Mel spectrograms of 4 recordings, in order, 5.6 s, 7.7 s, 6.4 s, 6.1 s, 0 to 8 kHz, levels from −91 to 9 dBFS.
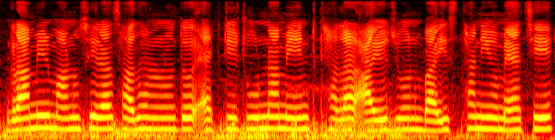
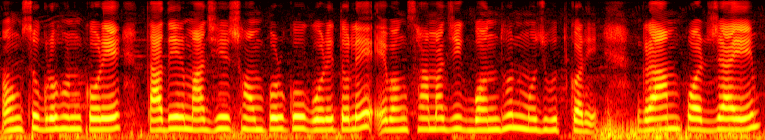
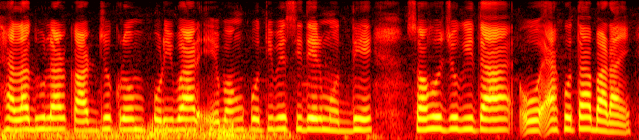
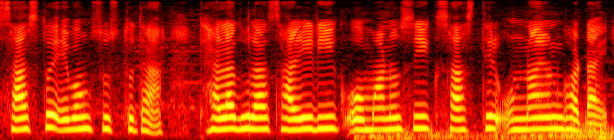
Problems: none marked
